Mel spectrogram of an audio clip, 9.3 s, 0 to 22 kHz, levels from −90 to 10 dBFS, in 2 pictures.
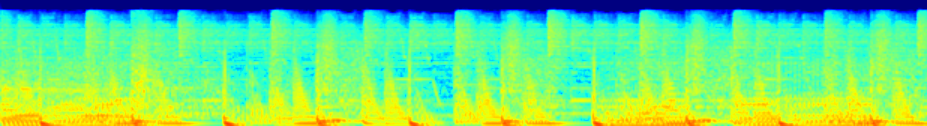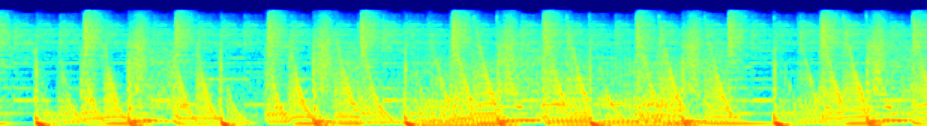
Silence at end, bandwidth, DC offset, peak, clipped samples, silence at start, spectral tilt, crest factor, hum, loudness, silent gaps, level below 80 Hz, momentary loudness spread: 0 s; 16 kHz; under 0.1%; -4 dBFS; under 0.1%; 0 s; -4.5 dB/octave; 12 dB; none; -15 LUFS; none; -22 dBFS; 3 LU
